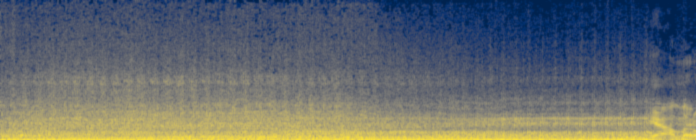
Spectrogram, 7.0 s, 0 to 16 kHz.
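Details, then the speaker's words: Massey Ferguson 760 diesel tractor at loud steady idle with an uneven, stumbling beat, firing pulses dropping out; sounds like it's missing on a cylinder. Long-standing fault: runs a while after injector bleeding then dies; mechanics fitted a Murphy switch, cause unclear. "all right anyway that's a situation with this thing she don't sound too good sounds like it's missing"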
